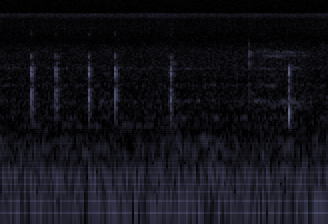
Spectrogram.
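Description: A quick, uneven run of light clicks, about six in the first second and a half and two more near the end, like keys being tapped on a device while a web address is typed in, over a low steady rumble.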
